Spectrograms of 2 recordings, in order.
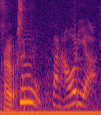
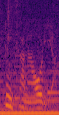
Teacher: tú es una palabra atona es decir no tiene acento prosódico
